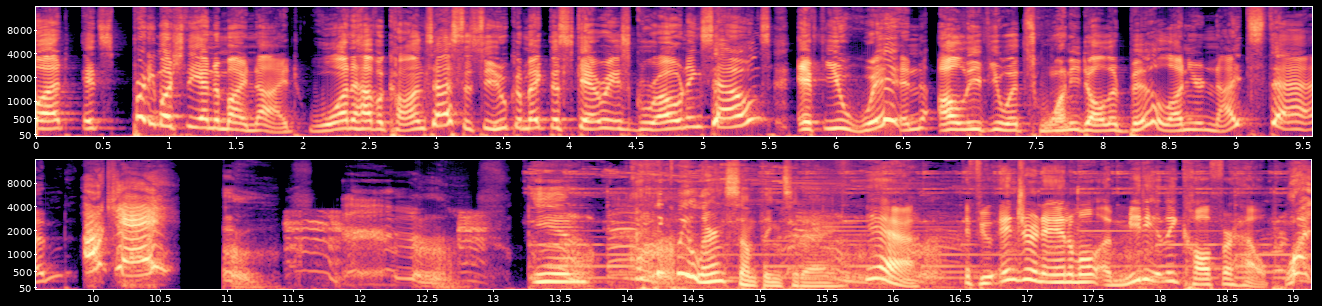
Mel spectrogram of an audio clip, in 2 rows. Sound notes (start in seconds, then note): 11.0 grunting noises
